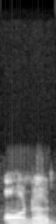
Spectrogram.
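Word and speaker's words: honour: हाउ डू we pronounced S word दिस is silent in and should read थिस world S ओ न ओ एन ओ यू आर ओनर दोएस नॉट हो न हो न इस रन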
